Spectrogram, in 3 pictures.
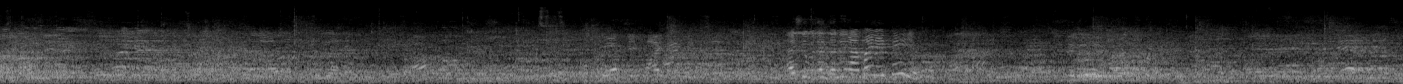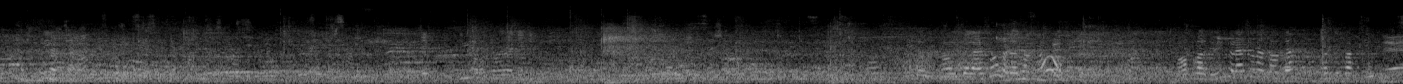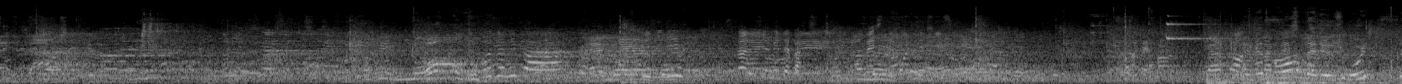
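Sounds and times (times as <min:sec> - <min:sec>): brief high squeak: 0:39.7 - 0:40.2.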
